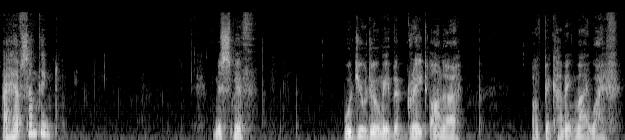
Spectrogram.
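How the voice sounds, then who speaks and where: An actor playing a polite, earnest suitor in a radio drama, formal and insistent in manner, with a husky voice. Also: male voice, mid-range voice, very animated, measured pace, long pauses, darkish tone. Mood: tender.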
